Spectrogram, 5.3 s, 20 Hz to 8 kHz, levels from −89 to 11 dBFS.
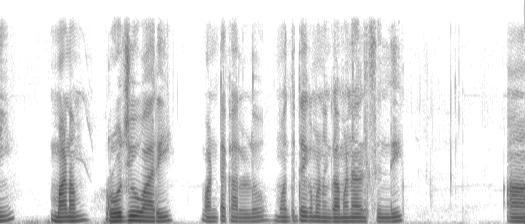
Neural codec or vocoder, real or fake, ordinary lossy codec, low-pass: none; real; none; 7.2 kHz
